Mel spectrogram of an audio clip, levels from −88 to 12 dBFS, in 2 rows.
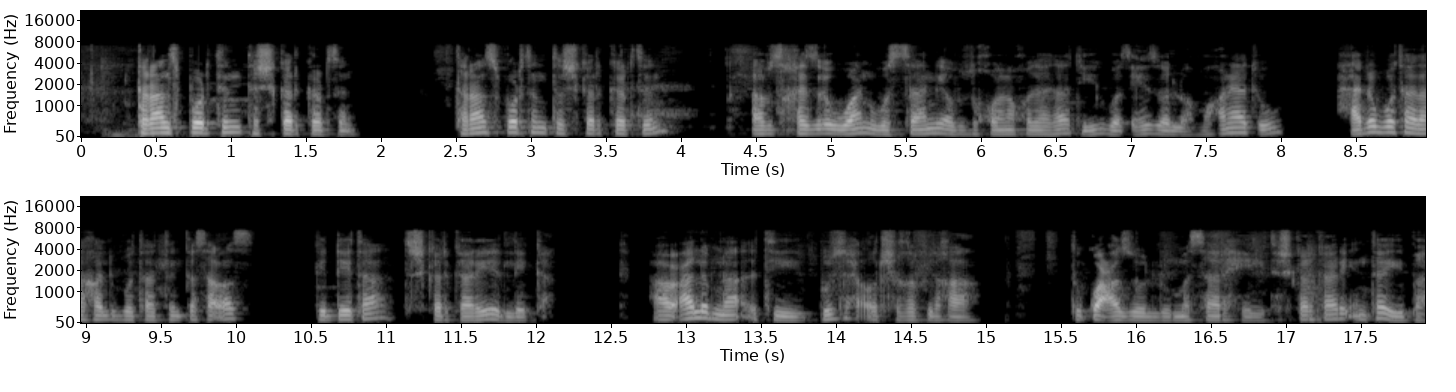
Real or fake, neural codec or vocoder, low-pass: fake; vocoder, 44.1 kHz, 128 mel bands every 512 samples, BigVGAN v2; 7.2 kHz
